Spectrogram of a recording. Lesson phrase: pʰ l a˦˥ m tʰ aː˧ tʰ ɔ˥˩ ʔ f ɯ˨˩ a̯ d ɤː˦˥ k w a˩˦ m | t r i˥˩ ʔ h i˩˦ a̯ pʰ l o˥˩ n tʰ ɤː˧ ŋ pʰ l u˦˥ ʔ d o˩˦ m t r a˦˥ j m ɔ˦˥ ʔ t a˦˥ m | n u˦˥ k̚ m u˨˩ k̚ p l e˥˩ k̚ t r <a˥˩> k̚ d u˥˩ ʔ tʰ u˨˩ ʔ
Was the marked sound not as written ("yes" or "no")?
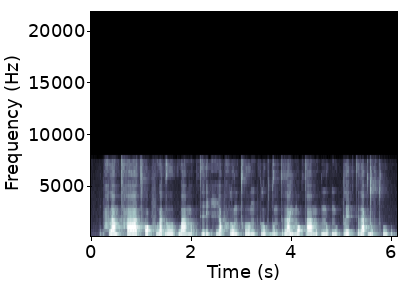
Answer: no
